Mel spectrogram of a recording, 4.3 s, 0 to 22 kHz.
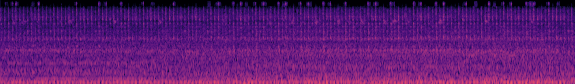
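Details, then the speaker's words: BMW 335i with slowly failing high-pressure fuel pump (fuel-pump codes, emissions issue): fast light ticking over smooth even hum, sewing-machine idle; runs flawless at idle. "But car runs flawless, man. Car runs really flawless. That sewing machine sound, y'all know how that go."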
